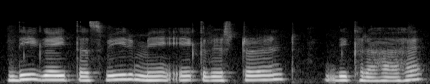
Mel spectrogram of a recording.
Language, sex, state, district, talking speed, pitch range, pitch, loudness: Hindi, female, Jharkhand, Ranchi, 125 wpm, 185-210 Hz, 195 Hz, -14 LUFS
